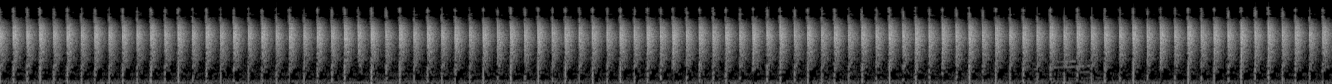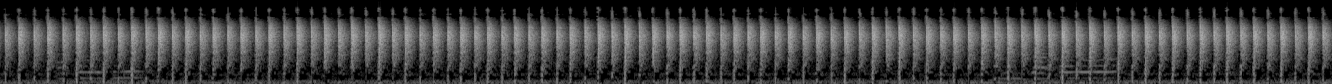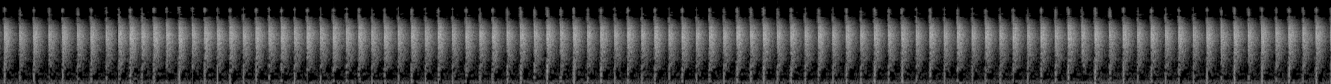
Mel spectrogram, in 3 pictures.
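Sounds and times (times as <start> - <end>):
plastic clacker balls knocking: 0.0 - 39.9.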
